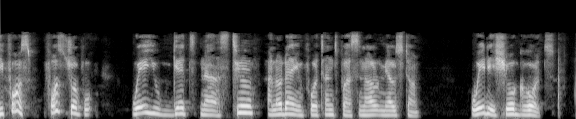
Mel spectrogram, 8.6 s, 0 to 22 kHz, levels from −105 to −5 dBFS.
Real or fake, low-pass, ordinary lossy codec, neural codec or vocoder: fake; 7.2 kHz; MP3, 48 kbps; autoencoder, 48 kHz, 128 numbers a frame, DAC-VAE, trained on Japanese speech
